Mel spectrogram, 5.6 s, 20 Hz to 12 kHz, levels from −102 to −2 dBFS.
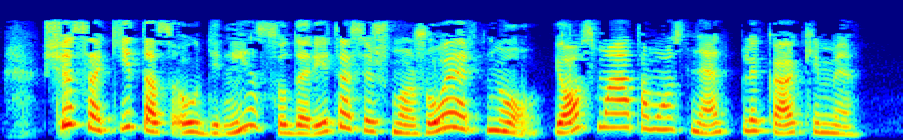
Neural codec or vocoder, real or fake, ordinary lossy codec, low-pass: none; real; MP3, 32 kbps; 7.2 kHz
